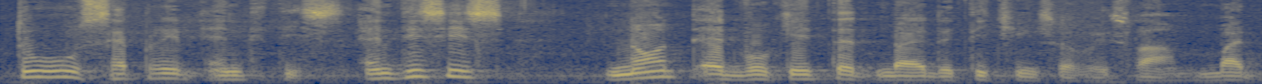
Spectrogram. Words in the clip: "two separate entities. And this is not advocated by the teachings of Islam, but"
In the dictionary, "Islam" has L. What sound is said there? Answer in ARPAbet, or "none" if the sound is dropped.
L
